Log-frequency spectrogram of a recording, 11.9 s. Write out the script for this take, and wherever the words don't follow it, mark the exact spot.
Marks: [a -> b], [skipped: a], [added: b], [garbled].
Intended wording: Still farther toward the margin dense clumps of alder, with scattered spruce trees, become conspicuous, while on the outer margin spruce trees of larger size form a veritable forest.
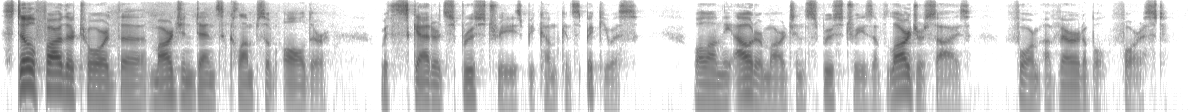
Still farther toward the margin dense clumps of alder, with scattered spruce trees, become conspicuous, while on the outer margin spruce trees of larger size form a veritable forest.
